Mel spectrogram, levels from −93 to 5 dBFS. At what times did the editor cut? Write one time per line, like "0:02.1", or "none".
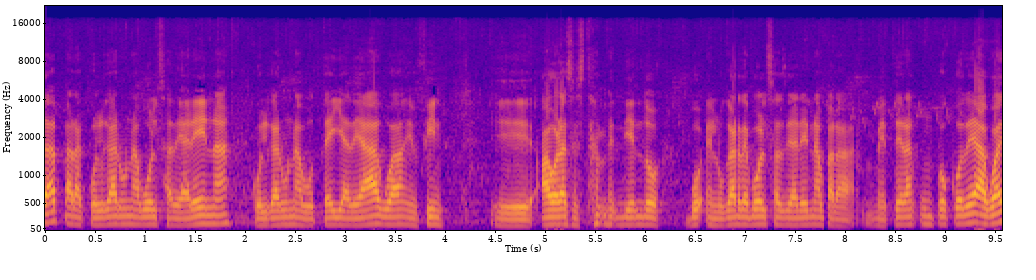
0:02.0
0:07.8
